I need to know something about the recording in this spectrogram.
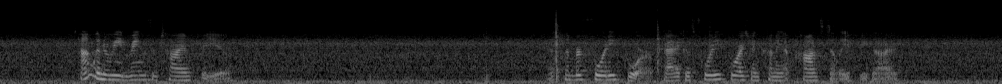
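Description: A woman speaks calmly and close by, heard through a microphone.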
